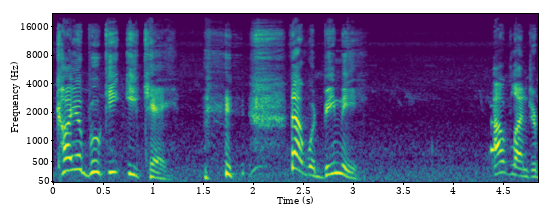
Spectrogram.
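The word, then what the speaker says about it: Kayabuki Ikkei: name who's this cowabunga it's pronounced kayabuki ek that would be me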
